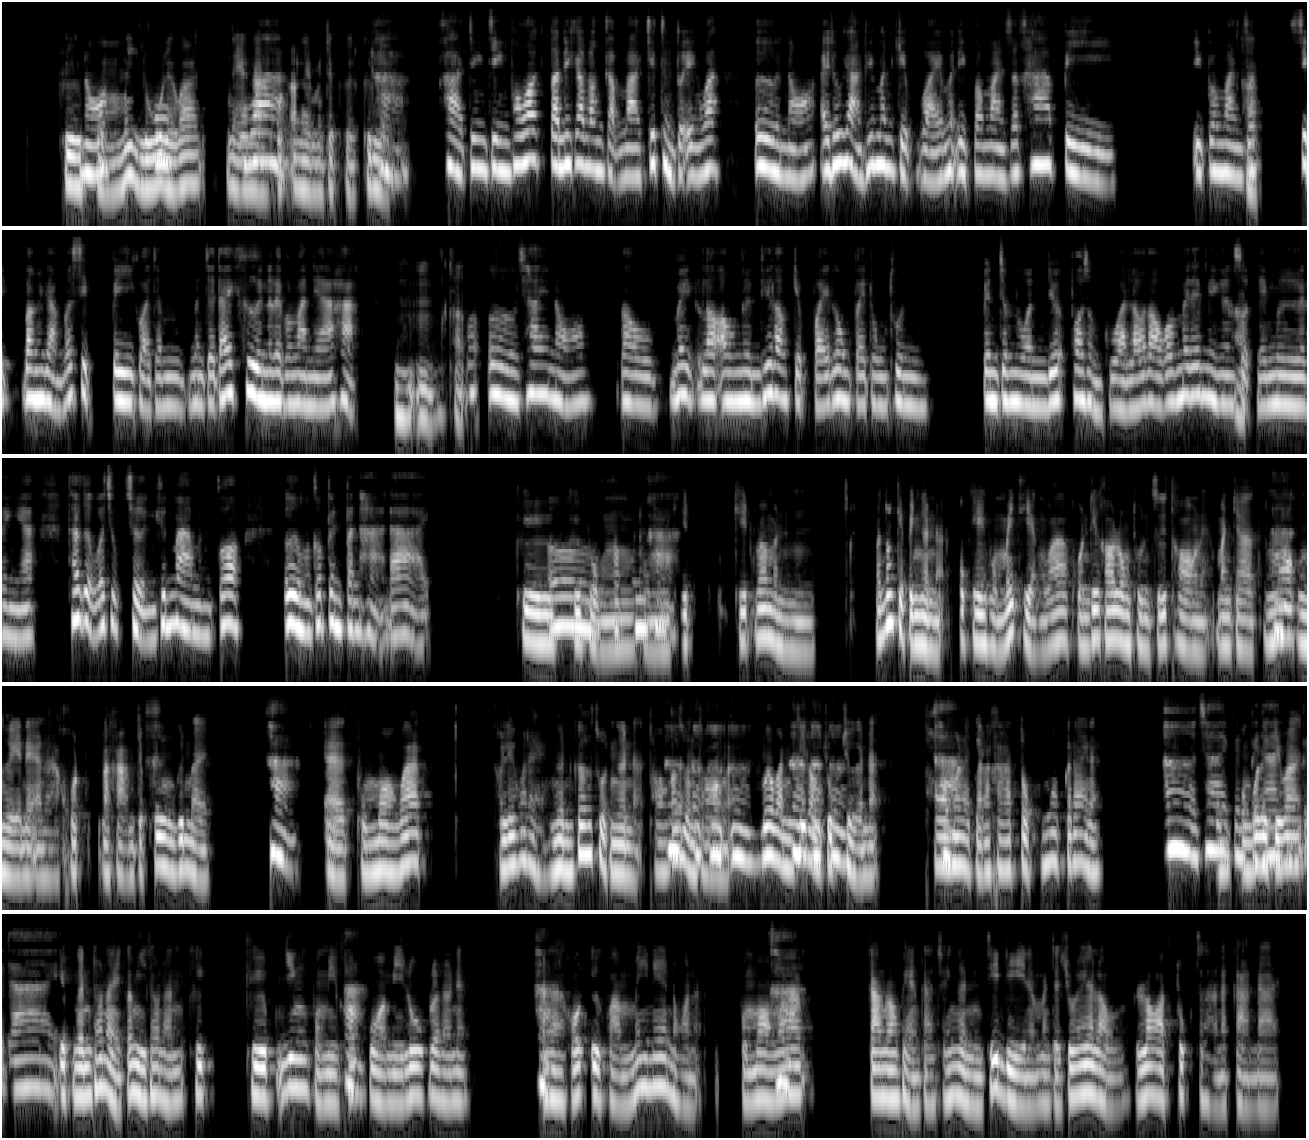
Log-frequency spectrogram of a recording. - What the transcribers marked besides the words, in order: tapping; other background noise; tsk
- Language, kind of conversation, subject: Thai, unstructured, คุณคิดว่าการวางแผนการใช้เงินช่วยให้ชีวิตดีขึ้นไหม?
